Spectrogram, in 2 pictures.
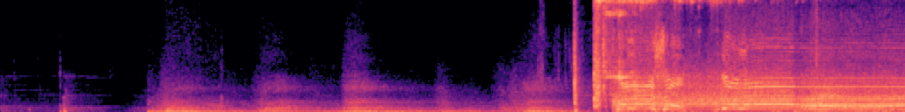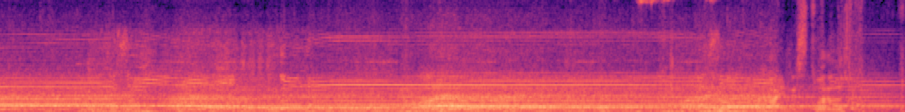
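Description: Background music comes in suddenly about six seconds in and plays on with a sustained melody. Before it there are a few seconds of low rumbling noise.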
